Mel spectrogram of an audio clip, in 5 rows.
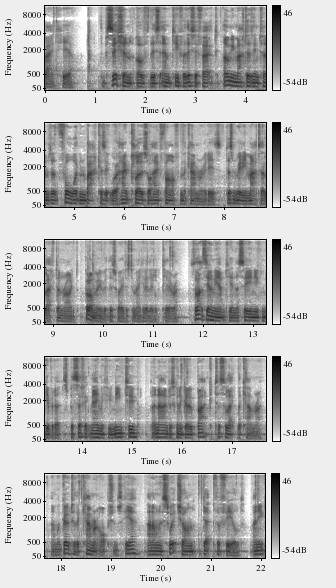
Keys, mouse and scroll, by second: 0.4 click, 9.8 g, 11.5 click, 16.0 click, 18.4 click, 20.7 click.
